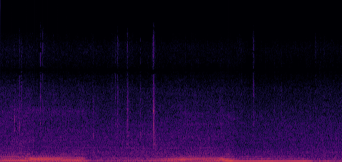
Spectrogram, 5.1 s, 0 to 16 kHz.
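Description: A BMW M3 G80 xDrive engine revs and surges while the car ploughs through deep snow, rising and dropping in pitch with a steady, close, loud drone throughout and no talking.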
